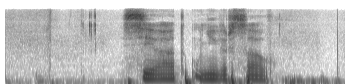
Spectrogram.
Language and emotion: Russian, neutral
